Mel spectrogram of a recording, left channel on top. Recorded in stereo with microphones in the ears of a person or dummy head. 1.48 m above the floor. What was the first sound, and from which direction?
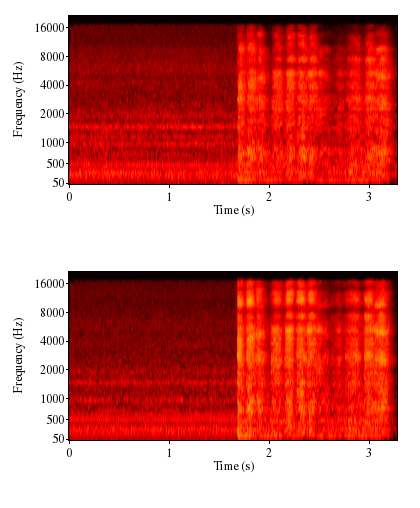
Writing, 60° right (ahead or behind).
